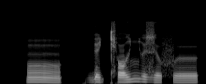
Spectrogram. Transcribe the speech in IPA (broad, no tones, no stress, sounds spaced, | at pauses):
õ | ɠ ɛ cʰ ɔ ʎ ɵ z ɵ f ɵ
